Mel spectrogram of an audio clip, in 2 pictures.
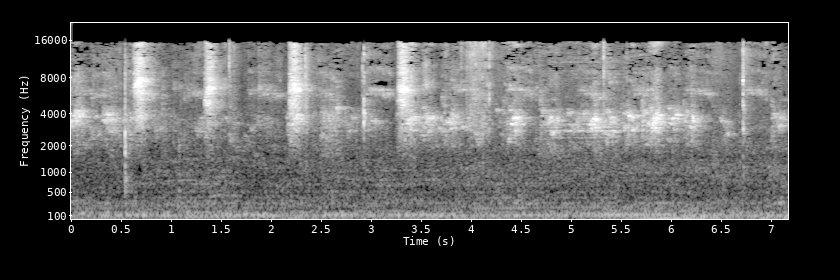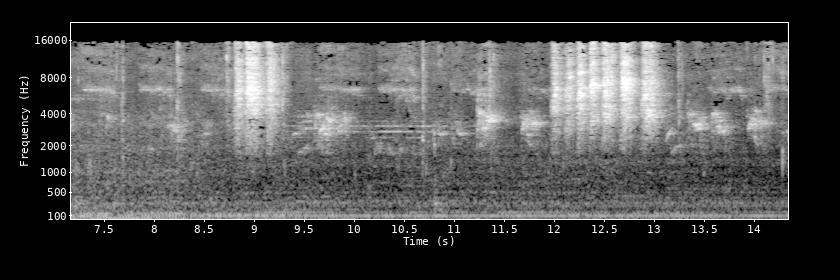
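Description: Fingers squish and mix rice on a plate.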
